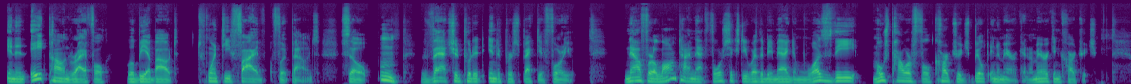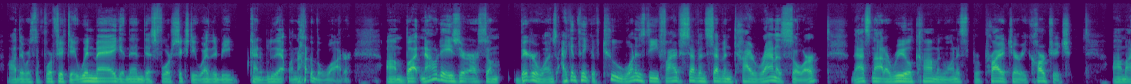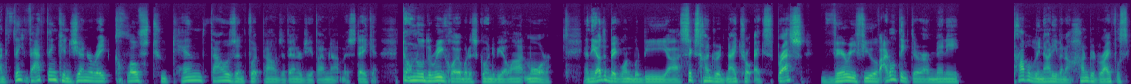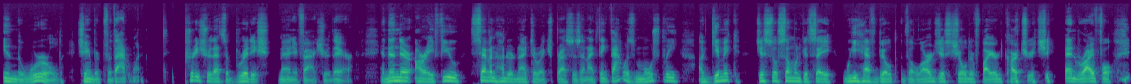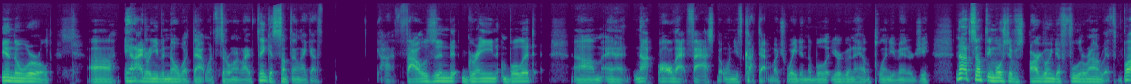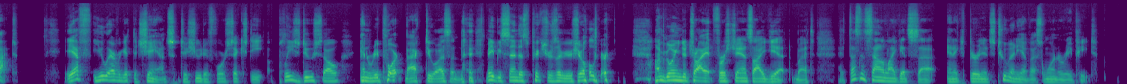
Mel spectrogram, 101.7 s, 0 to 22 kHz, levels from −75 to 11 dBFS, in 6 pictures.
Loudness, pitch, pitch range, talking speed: -21 LUFS, 95 Hz, 85-110 Hz, 175 wpm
